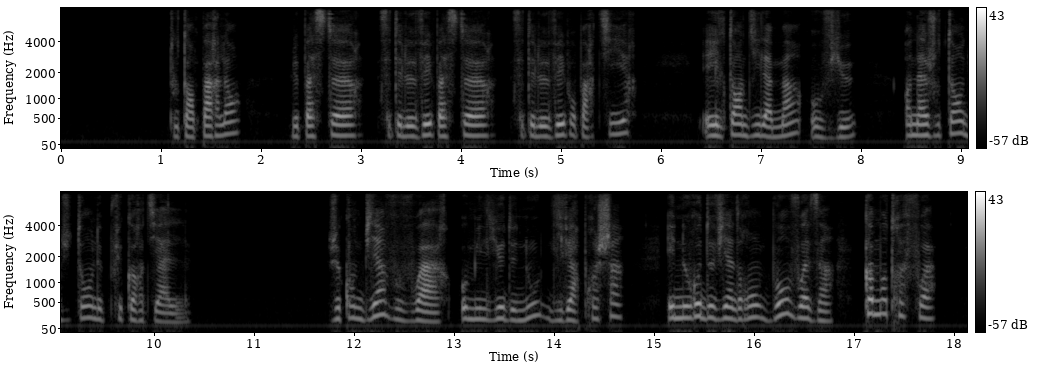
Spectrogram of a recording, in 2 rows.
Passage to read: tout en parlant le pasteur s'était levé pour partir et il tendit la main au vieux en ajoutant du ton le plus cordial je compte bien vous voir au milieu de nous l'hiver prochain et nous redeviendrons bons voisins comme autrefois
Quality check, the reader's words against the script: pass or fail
fail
